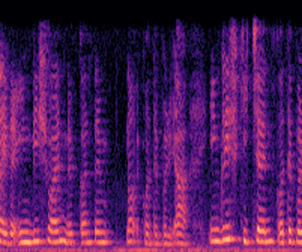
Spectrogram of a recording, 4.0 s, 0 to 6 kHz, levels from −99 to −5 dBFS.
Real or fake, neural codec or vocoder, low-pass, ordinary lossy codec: real; none; 5.4 kHz; none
